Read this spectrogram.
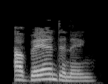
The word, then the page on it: abandoning: English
